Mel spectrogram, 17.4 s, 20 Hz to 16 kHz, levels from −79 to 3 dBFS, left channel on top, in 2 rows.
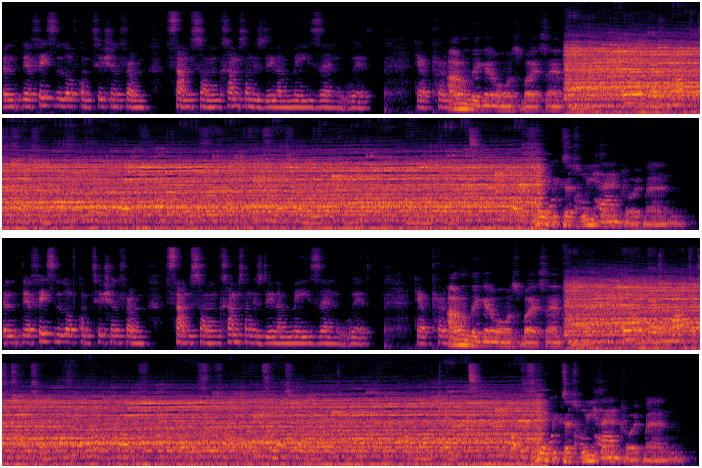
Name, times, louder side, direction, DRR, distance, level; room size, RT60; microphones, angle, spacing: voice 1, 0.0-5.7 7.7-15.6 15.9-16.4, right 1 dB, 25° right, 4.0 m, -29 dB
voice 2, 5.5-7.4 8.0-8.2 15.3-17.2, right 2 dB, 40° right, 1.6 m, -27 dB
sound 1, 7.0-15.5, left 2 dB, 20° left, 2.3 m, -19 dB
11.5 x 7.5 x 2.6 m
head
